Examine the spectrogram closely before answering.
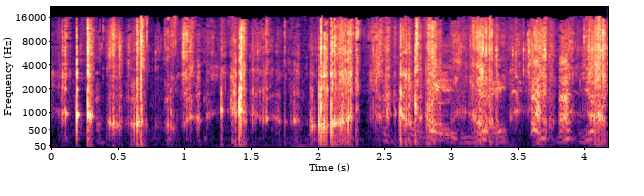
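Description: Close, crunchy chewing fills the whole stretch: a steady run of irregular bites and wet, crackling crunches, loud and near the microphone, with no clear talking.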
